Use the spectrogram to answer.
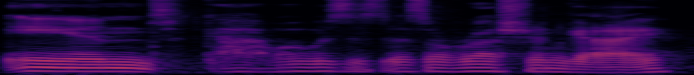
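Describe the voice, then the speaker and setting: A young man co-hosts a casual chat, rambling and reflective as he searches for his words. His voice is very deep and low. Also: unhurried. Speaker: co-host.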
